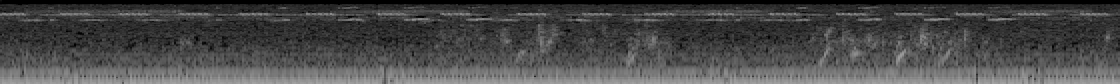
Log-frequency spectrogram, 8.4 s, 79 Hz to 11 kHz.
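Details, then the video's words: Cricket in eastern Botswana wilderness at 02:30 on a May night, giving steady high chirps several times a second, while lower croaking frog-like calls break in over a low background hum. "1 Hour cricket sound-Africa-No loop-Real recording"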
